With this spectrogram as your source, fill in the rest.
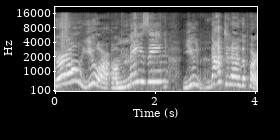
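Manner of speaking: high, loud gushing praise.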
